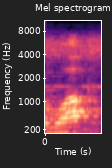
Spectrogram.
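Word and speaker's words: walk: जैसे WAL के इसमें L साइलेंट है तो वॉक, TAL के L साइलेंट है टॉक, CHAL के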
